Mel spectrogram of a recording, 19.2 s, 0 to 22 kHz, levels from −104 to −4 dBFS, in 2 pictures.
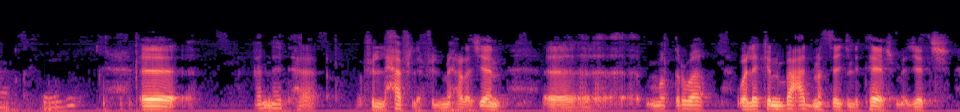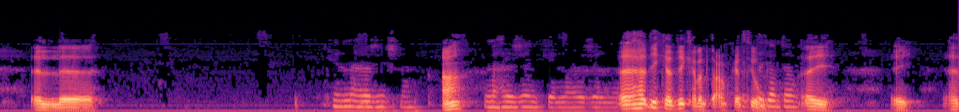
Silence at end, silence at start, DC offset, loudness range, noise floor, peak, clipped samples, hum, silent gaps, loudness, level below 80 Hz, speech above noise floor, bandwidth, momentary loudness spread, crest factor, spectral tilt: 0 s; 0 s; under 0.1%; 7 LU; -54 dBFS; -6 dBFS; under 0.1%; none; none; -24 LUFS; -48 dBFS; 30 dB; 6.8 kHz; 19 LU; 20 dB; -8 dB/octave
